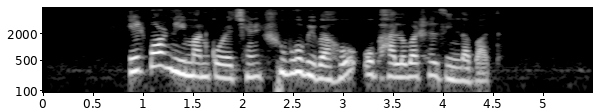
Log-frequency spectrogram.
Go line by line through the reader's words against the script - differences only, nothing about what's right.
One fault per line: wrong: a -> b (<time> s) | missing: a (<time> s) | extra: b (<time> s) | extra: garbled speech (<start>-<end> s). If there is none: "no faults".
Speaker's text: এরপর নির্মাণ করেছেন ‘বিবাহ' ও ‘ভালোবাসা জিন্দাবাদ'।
extra: শুভ (2.2 s)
